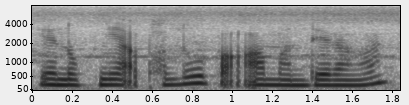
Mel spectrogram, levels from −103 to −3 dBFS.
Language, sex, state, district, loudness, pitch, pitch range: Garo, female, Meghalaya, South Garo Hills, -20 LUFS, 200 Hz, 190-215 Hz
